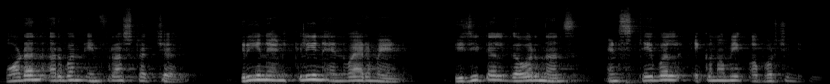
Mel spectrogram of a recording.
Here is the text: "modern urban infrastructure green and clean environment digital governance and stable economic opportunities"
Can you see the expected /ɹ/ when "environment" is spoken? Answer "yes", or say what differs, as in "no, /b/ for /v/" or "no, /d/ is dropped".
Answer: no, /ɹ/ is dropped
